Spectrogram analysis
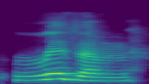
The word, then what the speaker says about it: rhythm: that's a silent g rhythm rhythm i hear the r re oh that h that h could be silent i think that's our only choice silent h a sign we don't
